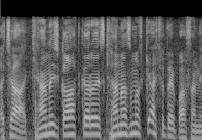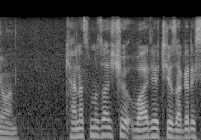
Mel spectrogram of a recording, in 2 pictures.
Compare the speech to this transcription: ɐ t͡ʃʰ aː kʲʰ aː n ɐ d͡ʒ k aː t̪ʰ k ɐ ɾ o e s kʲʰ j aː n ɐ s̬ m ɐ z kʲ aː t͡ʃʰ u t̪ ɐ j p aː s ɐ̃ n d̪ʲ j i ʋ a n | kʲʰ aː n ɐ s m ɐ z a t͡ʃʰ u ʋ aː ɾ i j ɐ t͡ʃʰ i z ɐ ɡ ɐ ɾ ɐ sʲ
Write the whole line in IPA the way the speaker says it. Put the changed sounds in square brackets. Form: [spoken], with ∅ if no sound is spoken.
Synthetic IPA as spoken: ɐ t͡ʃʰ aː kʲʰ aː n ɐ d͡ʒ k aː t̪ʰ k ɐ ɾ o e s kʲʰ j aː n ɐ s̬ m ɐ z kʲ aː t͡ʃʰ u t̪ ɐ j p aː s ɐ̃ n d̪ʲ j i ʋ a n | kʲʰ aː n ɐ s m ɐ z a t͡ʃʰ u ʋ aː ɾ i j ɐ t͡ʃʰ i z ɐ ɡ ɐ ɾ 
